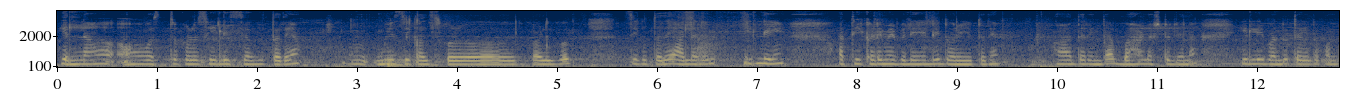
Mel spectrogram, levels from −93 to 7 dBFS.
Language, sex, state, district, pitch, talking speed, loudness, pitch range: Kannada, female, Karnataka, Bijapur, 210 Hz, 100 wpm, -27 LUFS, 200-220 Hz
